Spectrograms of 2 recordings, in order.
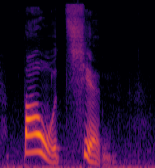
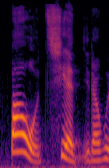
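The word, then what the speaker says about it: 抱歉: 그래서 얘는 빠오첸, 빠오첸이라고 읽히는 거거든요.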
